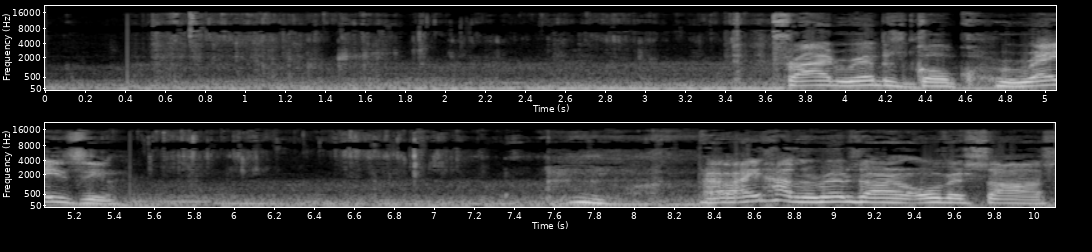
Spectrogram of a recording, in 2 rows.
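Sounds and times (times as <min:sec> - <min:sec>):
old bus engine rumbling: 0:00.0 - 0:10.0
speech: 0:03.7 - 0:05.6, 0:07.7 - 0:10.0.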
